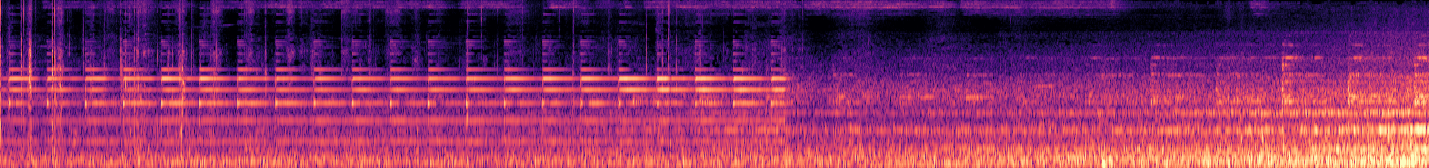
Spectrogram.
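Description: Railroad crossing bell ringing with repeated strikes, stopping about eight seconds in. Then the rumble of an approaching CSX train grows steadily louder, and its horn sounds near the end.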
